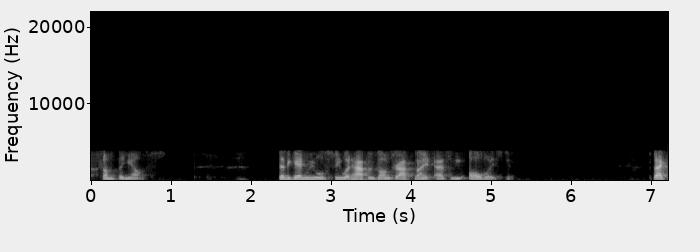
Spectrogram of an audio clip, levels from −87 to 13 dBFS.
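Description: From start to finish, the speech carries heavy G.723.1 codec damage. Nothing passes above 3.8 kHz, so it sounds muffled. The coarse, slow-updating voice model at a rate near 6.3 kbit/s adds hoarseness. Consonants blur together.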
